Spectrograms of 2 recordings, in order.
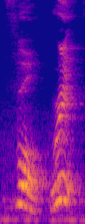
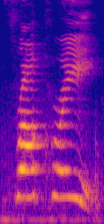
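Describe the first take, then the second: First: It is said in a put-on deep voice. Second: It is said in an ordinary voice.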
